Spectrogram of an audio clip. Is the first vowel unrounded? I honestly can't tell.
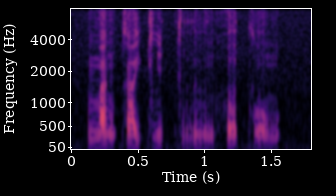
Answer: yes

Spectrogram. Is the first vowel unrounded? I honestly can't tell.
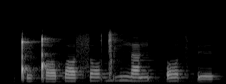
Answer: no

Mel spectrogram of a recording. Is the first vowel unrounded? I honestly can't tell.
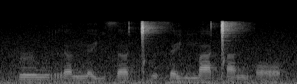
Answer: no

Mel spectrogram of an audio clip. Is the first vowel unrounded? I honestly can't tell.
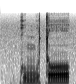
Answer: no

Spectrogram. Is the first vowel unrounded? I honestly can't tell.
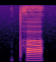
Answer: yes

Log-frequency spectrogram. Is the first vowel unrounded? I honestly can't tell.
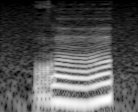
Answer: yes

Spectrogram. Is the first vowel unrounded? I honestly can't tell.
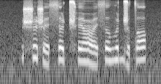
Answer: no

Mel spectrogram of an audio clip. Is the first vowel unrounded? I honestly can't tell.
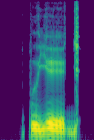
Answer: yes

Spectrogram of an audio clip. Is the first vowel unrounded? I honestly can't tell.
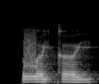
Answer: yes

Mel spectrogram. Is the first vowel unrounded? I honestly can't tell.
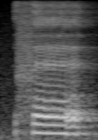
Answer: yes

